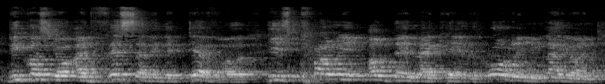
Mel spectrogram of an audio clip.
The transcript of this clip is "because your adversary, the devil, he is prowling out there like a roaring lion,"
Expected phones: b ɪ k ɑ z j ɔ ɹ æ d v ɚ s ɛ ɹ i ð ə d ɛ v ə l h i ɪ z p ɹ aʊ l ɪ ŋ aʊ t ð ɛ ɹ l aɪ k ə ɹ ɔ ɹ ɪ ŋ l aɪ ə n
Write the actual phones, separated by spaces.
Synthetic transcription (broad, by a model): b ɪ k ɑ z j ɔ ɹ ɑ d v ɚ s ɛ ɹ i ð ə d ɛ v ə l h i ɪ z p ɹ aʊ ɪ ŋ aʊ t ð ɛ l aɪ k ə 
